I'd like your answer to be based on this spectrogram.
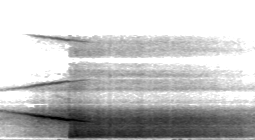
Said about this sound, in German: Soll eine Rakete sein.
